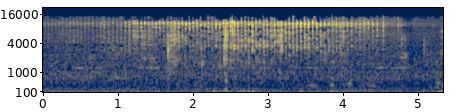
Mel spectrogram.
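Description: Faint, rapid high-pitched ticking of a bicycle's freewheel hub as the bike coasts past. It rises from about a second in, is loudest in the middle and fades out shortly before the end.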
